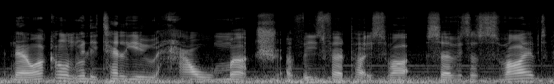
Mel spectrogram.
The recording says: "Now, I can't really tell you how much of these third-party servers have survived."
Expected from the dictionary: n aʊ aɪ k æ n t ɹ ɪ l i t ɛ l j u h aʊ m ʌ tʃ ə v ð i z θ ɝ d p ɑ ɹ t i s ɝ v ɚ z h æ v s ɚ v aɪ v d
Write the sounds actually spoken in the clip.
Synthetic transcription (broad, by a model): n aʊ aɪ k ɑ n t ɹ ɪ l i t ɛ l j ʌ h aʊ m ʌ tʃ ə v ð i z f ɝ d p ɑ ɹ t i s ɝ v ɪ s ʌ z s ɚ v aɪ v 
